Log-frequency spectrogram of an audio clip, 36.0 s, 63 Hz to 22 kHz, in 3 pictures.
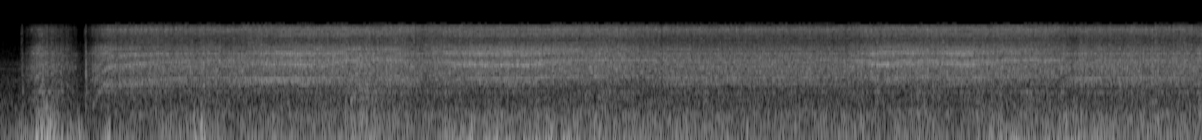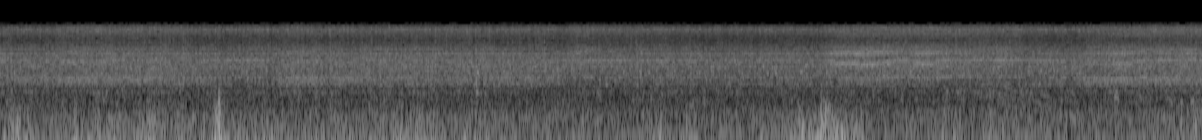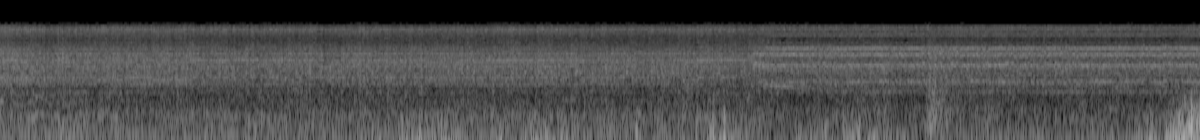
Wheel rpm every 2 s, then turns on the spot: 30, 220, 220, 230, 230, 220, 230, 230, 230, 230, 230, 230, 230, 230, 230, 230, 180, 160.
none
